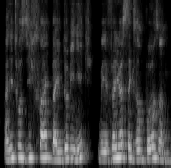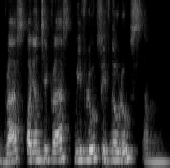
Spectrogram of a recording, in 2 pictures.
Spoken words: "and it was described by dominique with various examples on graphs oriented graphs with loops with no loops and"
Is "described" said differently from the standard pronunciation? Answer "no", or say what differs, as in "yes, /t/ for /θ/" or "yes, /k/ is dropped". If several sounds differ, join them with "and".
yes, /b/ is dropped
